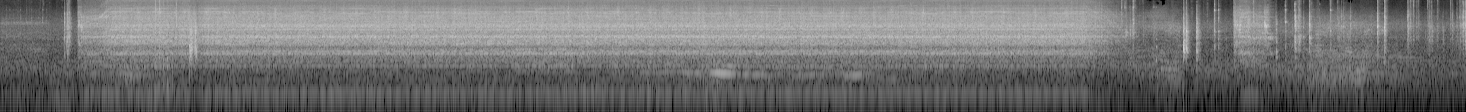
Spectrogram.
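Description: Electric arc welding on a steel workpiece: a loud, steady hiss and buzz that starts about two seconds in and cuts off about twenty-two seconds in. Afterwards scattered clicks and clanks of metal being handled.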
